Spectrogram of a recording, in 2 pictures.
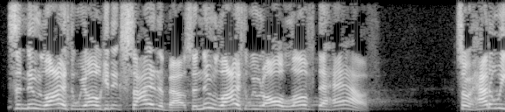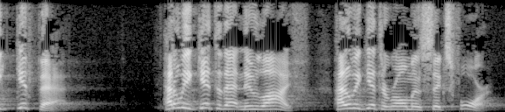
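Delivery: fervent pulpit rise; rousing preaching. Acted. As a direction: lift the congregation with fervent questions. Preacher builds to rousing questions.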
